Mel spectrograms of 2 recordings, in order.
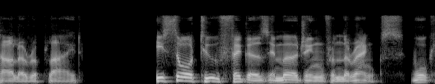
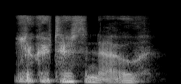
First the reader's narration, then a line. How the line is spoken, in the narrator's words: Quick Ben muttered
